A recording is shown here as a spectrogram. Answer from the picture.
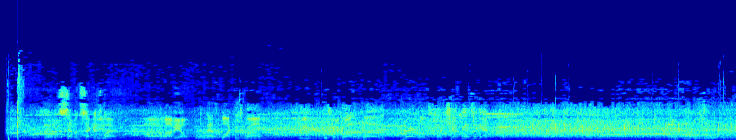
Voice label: soccer title announcement; 2008 ncaa soccer championship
